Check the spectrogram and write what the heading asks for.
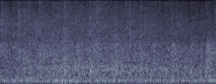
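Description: Audience applauding: many hands clapping in a steady, even patter.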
